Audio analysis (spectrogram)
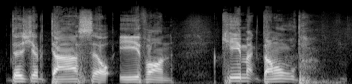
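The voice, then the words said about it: Bad put-on Scottish accent. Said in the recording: “That's the most Scottish name ever. This is the most offensive accent I've ever done. I'm very sorry to all our Scottish friends.”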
